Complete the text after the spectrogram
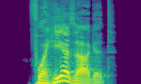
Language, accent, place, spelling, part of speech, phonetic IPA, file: German, Germany, Berlin, vorhersaget, verb, [foːɐ̯ˈheːɐ̯ˌzaːɡət], De-vorhersaget.ogg
- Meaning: second-person plural dependent subjunctive I of vorhersagen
